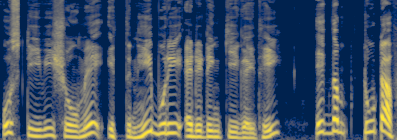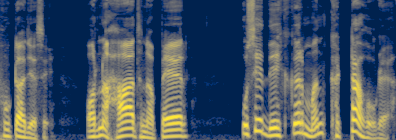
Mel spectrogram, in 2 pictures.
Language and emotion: Hindi, disgusted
